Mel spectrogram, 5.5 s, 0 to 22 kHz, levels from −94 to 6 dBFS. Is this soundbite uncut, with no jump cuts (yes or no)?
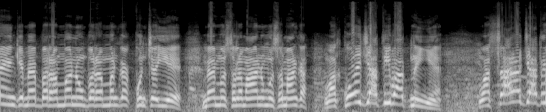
yes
